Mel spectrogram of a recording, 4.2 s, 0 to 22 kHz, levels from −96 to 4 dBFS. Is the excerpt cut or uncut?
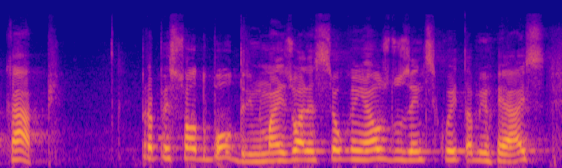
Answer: cut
